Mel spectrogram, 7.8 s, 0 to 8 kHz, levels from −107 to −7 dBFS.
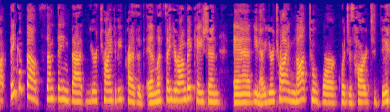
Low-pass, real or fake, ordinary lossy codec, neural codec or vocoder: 7.2 kHz; fake; MP3, 32 kbps; vocoder, 22.05 kHz, 80 mel bands, HiFi-GAN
